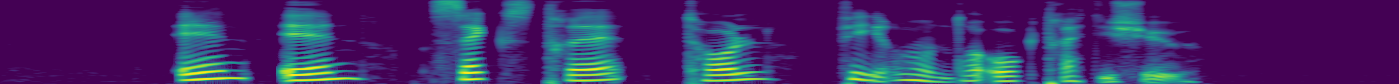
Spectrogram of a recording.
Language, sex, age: Norwegian, female, 57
